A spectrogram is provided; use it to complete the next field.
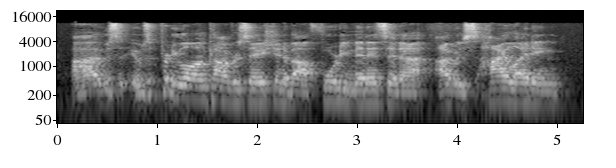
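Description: A man's voice with audible room echo against a quiet background. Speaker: caller. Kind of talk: phone conversation. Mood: earnest, complaining. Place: home room.

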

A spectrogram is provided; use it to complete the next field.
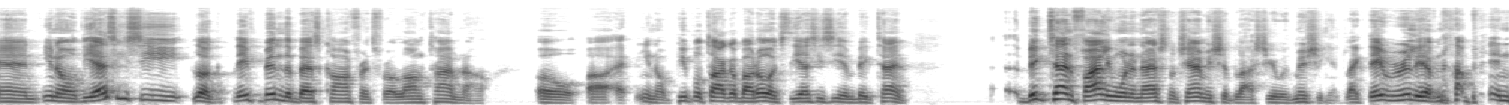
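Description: Very wide pitch swings from a man at a fairly quick pace, over a quiet background. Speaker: remote guest sports reporter. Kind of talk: interview answer. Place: home room. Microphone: headset.

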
